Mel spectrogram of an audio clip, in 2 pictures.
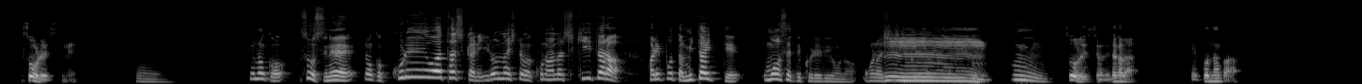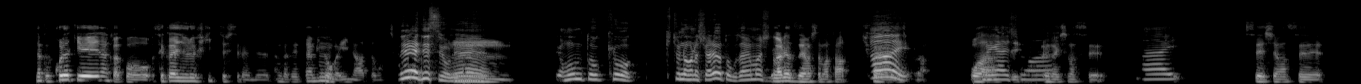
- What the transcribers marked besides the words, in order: none
- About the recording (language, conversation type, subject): Japanese, podcast, 最近好きな映画について、どんなところが気に入っているのか教えてくれますか？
